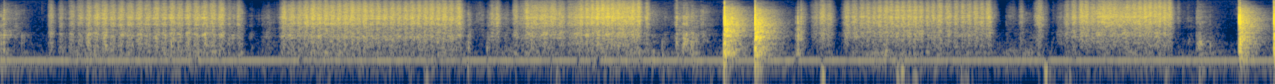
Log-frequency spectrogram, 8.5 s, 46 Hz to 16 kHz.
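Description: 3D-printed PLA stamp rubbed face-down on 220-grit sandpaper, a scratchy hiss in runs of about a second with short pauses between, smoothing the printed surface texture off the stamp's top face. A few light clicks about five seconds in.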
